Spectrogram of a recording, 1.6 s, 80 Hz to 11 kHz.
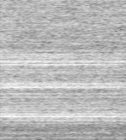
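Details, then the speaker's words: Heathkit GR-91 receiver, bulb limiter switched out and run up to 115 V line: steady even hiss, no hum or crackle, noise got louder showing amplifier working; current about 154 mA; normal amplifier hiss. "the noise got louder that's a good sign it means the amplifier at least is working and putting out some"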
